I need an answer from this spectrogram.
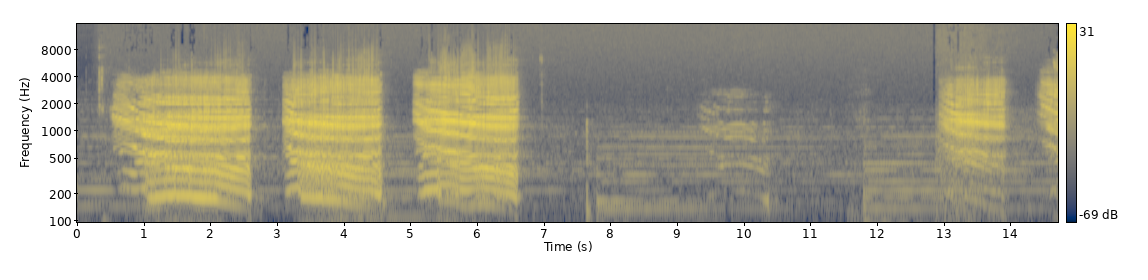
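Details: Red deer stags in mountains, about ten near their hinds during the 2022 rut, give long hoarse bellows every couple of seconds, announcing presence to hinds and warning rival stags away from their harem.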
